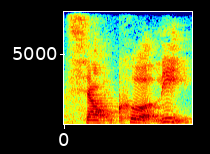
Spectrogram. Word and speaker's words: 巧克力: So so in Mandarin Chinese, we call chocolate 巧克力. So this is a word in Mandarin Chinese that's borrowed from English. That's why the pronunciations sound really similar.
